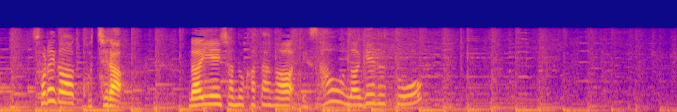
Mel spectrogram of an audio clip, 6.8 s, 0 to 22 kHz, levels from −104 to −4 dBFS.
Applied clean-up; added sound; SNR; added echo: none; none; none; none.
